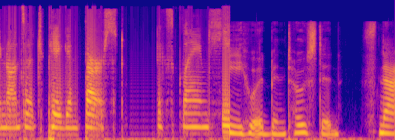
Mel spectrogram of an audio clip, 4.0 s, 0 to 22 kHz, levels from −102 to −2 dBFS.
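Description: From 0.0 to 2.31 s, planar audio read as interleaved: 5.33 ms blocks replay at double speed, giving a robotic buzz near 188 Hz, visible as evenly spaced vertical striations on a spectrogram.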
